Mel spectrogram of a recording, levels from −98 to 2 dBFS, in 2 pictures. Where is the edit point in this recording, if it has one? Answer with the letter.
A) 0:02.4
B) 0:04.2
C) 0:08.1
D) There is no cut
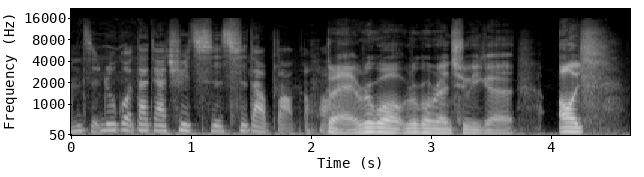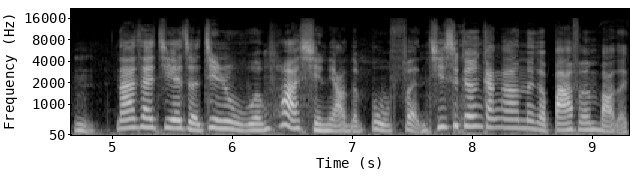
B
